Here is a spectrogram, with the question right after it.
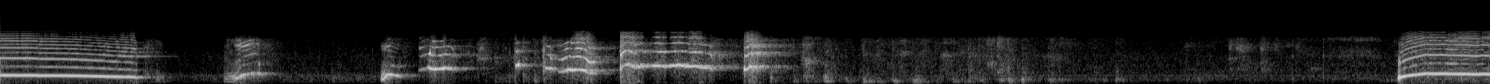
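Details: Three-month-old German Shepherd puppy indoors, confused and agitated as its owner howls at it. A long human howl opens, then the puppy gives bursts of high, sweeping yips and whiny barks. A quiet stretch follows, and another human howl ends it.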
